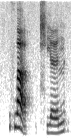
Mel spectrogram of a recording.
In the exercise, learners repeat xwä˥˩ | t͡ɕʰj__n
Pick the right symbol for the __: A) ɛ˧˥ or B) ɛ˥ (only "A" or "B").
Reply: A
